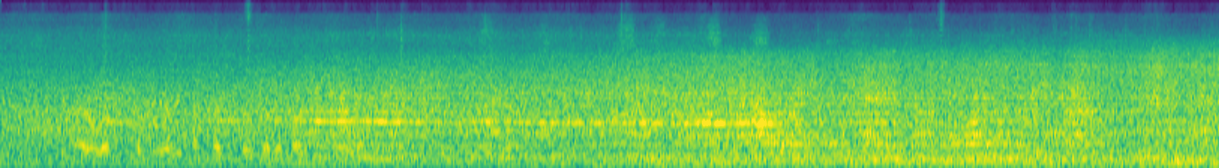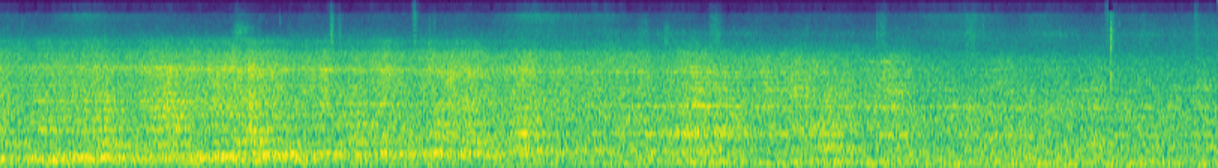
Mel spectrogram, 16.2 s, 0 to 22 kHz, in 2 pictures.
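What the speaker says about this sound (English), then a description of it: "The 777-200ER with United headed out to Honolulu, flight 1170." A United Boeing 777-200ER jet departs LAX for Honolulu, its engines giving a sustained, powerful roar with a slowly shifting whine, loud and continuous over the whole span while people chat over it.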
